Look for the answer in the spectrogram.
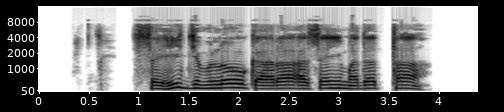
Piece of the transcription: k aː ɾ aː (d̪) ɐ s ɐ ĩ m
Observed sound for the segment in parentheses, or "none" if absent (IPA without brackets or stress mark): none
